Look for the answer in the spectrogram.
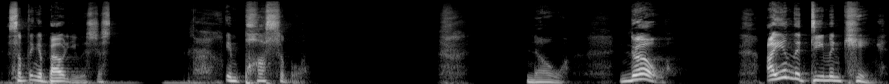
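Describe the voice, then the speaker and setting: A man's voice: medium pitch, gravelly, breathy edge. A man playing an imperious, obsessive demon king who is easily exasperated, in a theatrical, brooding fantasy audio roleplay. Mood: defiant. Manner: theatrical, brooding, swinging between murmurs and outbursts.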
